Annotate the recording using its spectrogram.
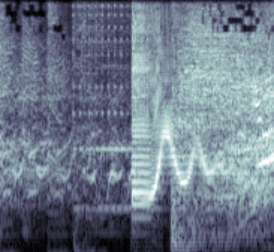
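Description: A cartoon-style boing sound effect about a second in: a springy pitched tone that swoops up and down twice.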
